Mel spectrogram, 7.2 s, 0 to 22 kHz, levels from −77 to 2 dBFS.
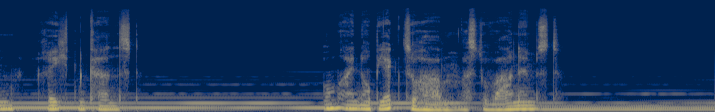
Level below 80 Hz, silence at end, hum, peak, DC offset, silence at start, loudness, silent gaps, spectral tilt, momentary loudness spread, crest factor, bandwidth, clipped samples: -56 dBFS; 0 s; none; -6 dBFS; under 0.1%; 0 s; -24 LUFS; none; -6.5 dB/octave; 12 LU; 18 dB; 14.5 kHz; under 0.1%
